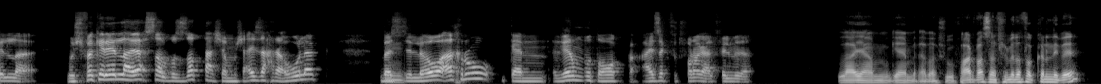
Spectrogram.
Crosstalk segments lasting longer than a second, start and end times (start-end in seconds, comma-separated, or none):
none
